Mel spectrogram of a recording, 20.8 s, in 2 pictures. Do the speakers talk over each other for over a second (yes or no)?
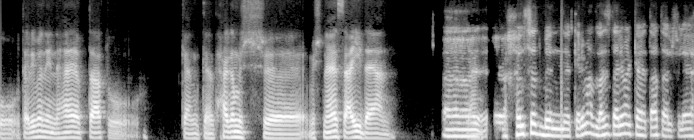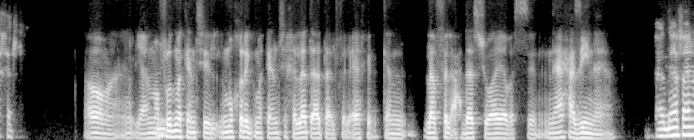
no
